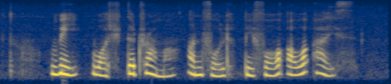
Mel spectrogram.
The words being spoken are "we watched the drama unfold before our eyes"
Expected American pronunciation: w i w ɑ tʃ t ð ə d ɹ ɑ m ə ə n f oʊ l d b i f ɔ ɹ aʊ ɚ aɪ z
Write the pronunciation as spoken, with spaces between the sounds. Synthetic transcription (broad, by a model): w i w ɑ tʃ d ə d ɹ ɑ m ə ə n f oʊ l d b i f ɔ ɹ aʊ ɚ aɪ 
